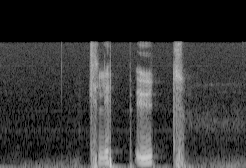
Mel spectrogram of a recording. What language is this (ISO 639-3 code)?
nor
